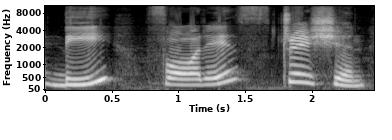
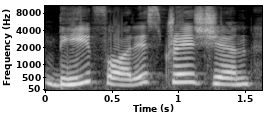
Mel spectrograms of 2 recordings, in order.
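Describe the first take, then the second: First: The word is said slowly, in separate parts. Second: The word is said quickly, in one go. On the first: "इसे ऐसे पढ़ना है" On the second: "इसे speed में पढ़ेंगे"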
